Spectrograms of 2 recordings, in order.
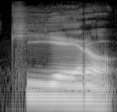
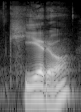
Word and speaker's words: quiero: ask well put simply when we pronounce words in Spanish we generally pronounce all the letters of a word so for example quiero qu i e AR o quiero seems quite simple English on the other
